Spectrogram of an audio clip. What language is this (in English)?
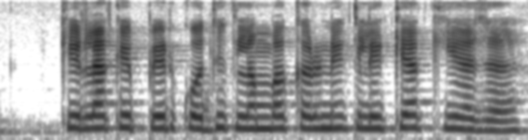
Magahi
